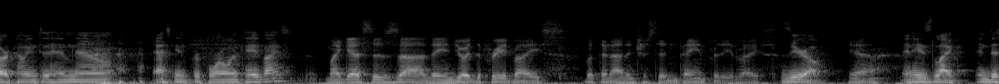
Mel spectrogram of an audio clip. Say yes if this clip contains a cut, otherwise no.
no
